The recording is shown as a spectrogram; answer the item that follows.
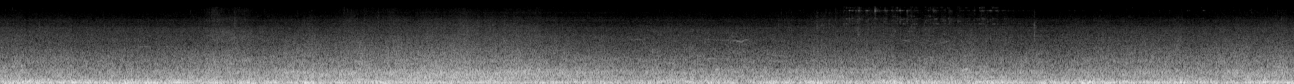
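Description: Steady wind rumble on the microphone over the wash of breaking waves and choppy surf.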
